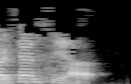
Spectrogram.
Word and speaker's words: Stuttgartensia: Stuttgartensia. – Yeah, that's the one. – he's asking for a comparison between the 1525 Blomberg, which was used in the King James, and the current Biblia Hebraica Stuttgartensia.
